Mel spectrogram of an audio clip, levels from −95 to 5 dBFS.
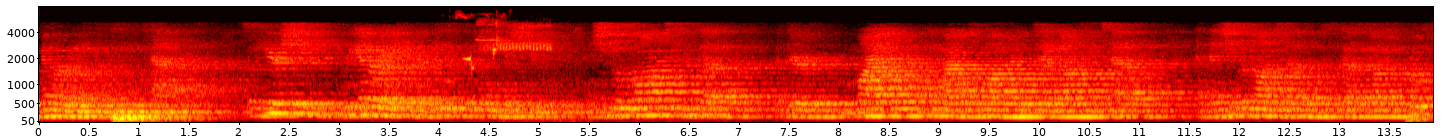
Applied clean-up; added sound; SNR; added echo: none; Bird; 10 dB; reverberation time 2.1 s.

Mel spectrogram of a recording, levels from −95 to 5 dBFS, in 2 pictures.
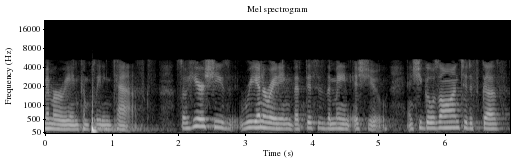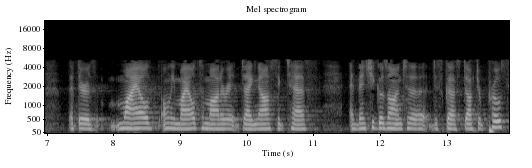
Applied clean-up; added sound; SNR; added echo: none; none; none; none.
